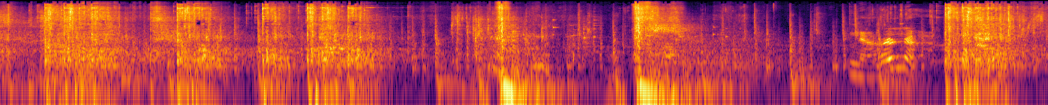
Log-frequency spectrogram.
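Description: Enemy gunfire in the video game Control: repeated loud bursts of shots and heavy thuds come in waves, mixed with game effects while people talk over the action.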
